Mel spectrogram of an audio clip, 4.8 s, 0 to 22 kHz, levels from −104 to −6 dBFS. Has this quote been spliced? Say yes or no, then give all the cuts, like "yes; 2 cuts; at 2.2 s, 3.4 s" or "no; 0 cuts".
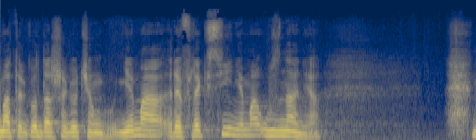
no; 0 cuts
